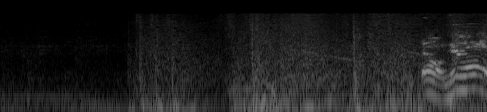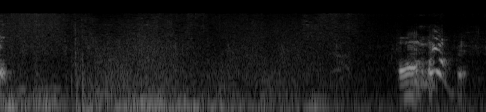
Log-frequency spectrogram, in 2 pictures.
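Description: Energy weapons crackle and hiss in a burst of fighting.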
